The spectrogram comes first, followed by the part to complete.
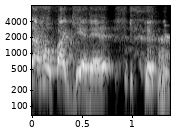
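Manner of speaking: plain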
